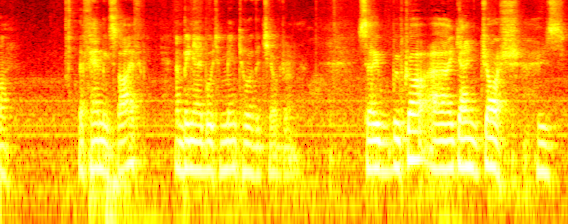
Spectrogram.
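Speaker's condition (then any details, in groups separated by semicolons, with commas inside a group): Cerebral palsy, mild; right side, balance and coordination affected; slight; speech affected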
